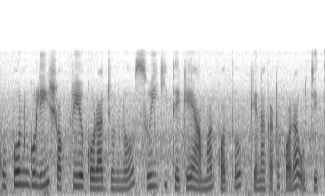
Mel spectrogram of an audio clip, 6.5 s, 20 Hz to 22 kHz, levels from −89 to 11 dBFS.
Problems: none marked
